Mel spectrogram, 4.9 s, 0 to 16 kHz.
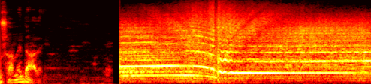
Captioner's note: F1 sound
